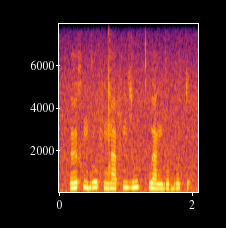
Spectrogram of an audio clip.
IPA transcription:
œ x ŋ ɡ o f ŋ͡ǃ a f n z u kʷʰ a ŋ ɡ o b o t

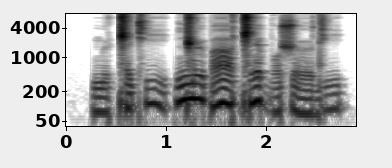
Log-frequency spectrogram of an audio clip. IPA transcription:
m ø˩ ǁ ɛ˧ cʰ i˥˩ | ŋ͡ǁ ø˥˩ p aː˥˩ ɡ͡ǁ ɛ˥˩ b ɔ˩˥ ʃ œː˩ d i˧

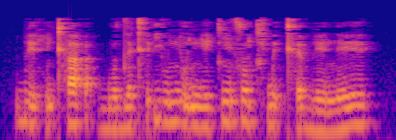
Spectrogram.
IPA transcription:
b ḛ˦˨ ɪ̯ h ĩ˦˨ kʰ ä˦ ʔ | b o˨ d ɛ˦ kʰ ɪ˦ ʔ j u˦ ɲ o̰˦˨ ʊ̯ ɲ e˦ t͡ɕ ĩ˦ sʰ o˦ t͡ɕ ɪ˦ ʔ w ɪ˦ ʔ kʰ ɛ̰˦˨ b e˨ ɪ̯ n e˦ ɪ̯

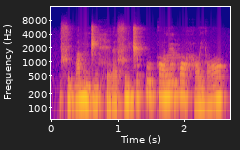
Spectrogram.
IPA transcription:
s i˨ b a˧ m ĩ˨ d͡ʒ ĩ˨ h e˨ ɾ ɛ˨ s i˧ d͡ʒ o˦ k͡p u˧ k ɔ˧ l ɛ̃˦ m ɔ˦˨ h ɔ˨ j ɔ˨˦

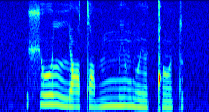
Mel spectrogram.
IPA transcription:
ʃ o˦ lː i˨ tˤ ə˨ mː ĩ˦ ɡʷ ĩ˨ ə̯ ǃ õ˨ t

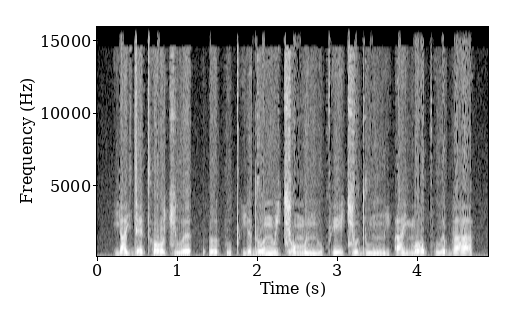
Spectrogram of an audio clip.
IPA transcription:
j a˩ j d ɛː˩˧ t̪ʰ ɔː˧˩ t͡ɕ u˧ ə̯ | ʔ ɤː˩ k u˩˧ pʰ i˩˧ ə̯ d oː˧˥ n u˥˨ j t͡ɕ ɔː˩˧ m o˧ ɲ uː˩ pʰ eː˩ t͡ɕ o˧˩ d uː˩˧ ŋ m i˧˩ ʔ a˩˧ j m ɔː˧˩ pʰ u˩˧ ə̯ b a˩

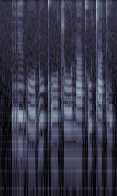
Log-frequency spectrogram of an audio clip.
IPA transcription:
r e˦ b oː˨ ɗ u˦ kʼ oː˨ t͡s oː˦ n a˨˦ kʼ u˦ t a˦ t ɪ˨

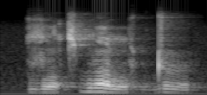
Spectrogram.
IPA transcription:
vʲ ẽ t͡ʃ bʲ ɛ̃ mʲ ɔ ɡ d u

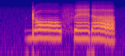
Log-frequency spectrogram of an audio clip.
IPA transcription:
ɖ ɔː f ɛ ɾ ɐ

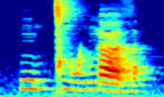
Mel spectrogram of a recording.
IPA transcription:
n i̤ ǀ i w i̤ n a z

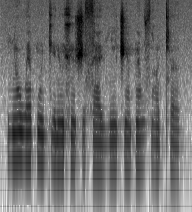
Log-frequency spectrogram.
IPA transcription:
ʎ ɔ̃ w ɛ p ũ y̯ kʲ ɛ ɾʲ ũ xʲ ɔ̃ ʃ ɪ s æ y̯ ʎ ĩ t͡ʃ æ̃ p ɛ̃ w sˤ æ̃ u̯ cʰ ə

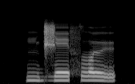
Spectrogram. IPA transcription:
n d͡ʒ e f lˠ ʉ

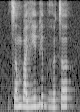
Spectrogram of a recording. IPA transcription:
t͡s ʌ˨˦ m b a˨ vʲ e˦ bʲ ə˦˨ bʱ ɵ˨ t͡s ʌ˦

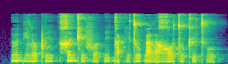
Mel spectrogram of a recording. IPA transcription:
ʉ pʲ ɐ l ɵ pʼ i | χ i kʼ i f ɵ | i ɡ a k i t u ɠ a l ɐ ʁ u t u kʼ i tʰ u

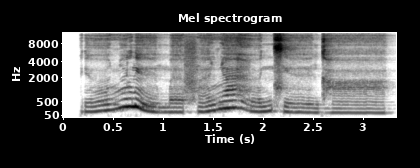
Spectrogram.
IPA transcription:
ɾʲ øː˩˧ ʎ y˥ l ɾʲ ẽː˩ m ɛ˩ f ɛ̃˩˧ ʎ ɛ̃˥ ɦ ø˩˧ nʲ sʲ ẽː˩ ɡʱ ãː˩

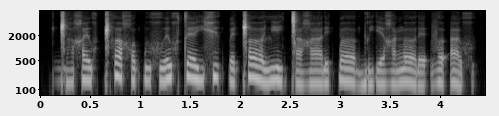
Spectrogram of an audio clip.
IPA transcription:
ɡ͡ǁ a χ ɛː xʷ ǁʰ ʌ χ o k͡p ɯ xʷ ɛː xʷ t ɛː j xʲ ɯ k͡p ɛ ǁ ʌː lʲ e j ǀ a ʁ aː ɾ e k͡p ʌː ɡ͡b ɯ j ɾʲ ɛː ʁ a ŋ ʌː ɾ ɛː ʔ v ʌ ʔ a xʷ

